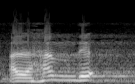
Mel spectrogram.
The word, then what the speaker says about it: Alhamdulillah: Ini dalnya tinggal qalqalahnya saja. Alhamdulillah.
